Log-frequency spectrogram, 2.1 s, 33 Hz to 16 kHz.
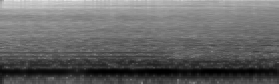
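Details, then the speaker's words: Two-door fridge not cooling after a power outage killed the compressor, now running after a larger 150 µF, 150 V capacitor was fitted. A steady even low hum with no clicking off or labouring, the fan on, and the compressor running normally. "Oke, sudah kembali normal lagi. Mudah-mudahan unit ini kembali normal dan awet lagi. Oke, normal. Kipasnya hidup."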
